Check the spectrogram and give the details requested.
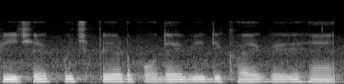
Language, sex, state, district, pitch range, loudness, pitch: Hindi, male, Uttar Pradesh, Shamli, 115-120 Hz, -13 LUFS, 115 Hz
